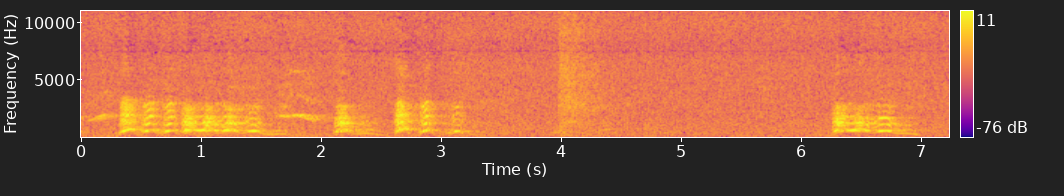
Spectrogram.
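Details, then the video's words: Lone dog squaring up to two male dogs in a fight: rapid run of loud barks followed by two short clusters, a quiet gap, then a final burst of barking. "No fear to fight a lone again two male dogs"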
